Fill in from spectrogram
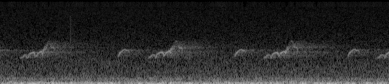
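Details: Eastern whip-poor-will singing at night on a hike, near a recorder placed for wood thrush: repeated three-part whistled phrases, rising and falling, about one each second, fairly distant over steady low rumbling background noise.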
